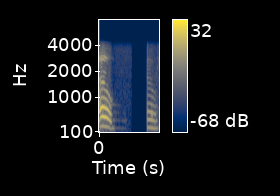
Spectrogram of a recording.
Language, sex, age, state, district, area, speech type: Bodo, female, 45-60, Assam, Chirang, rural, conversation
